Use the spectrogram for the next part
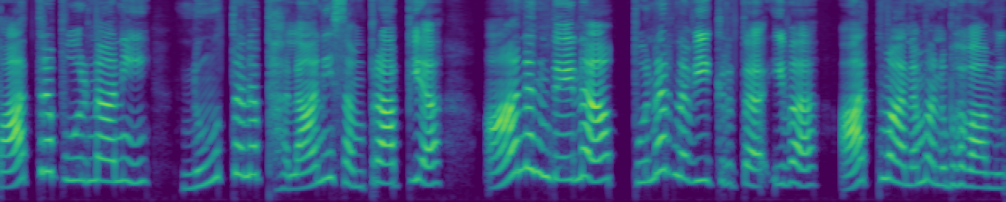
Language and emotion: Sanskrit, happy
